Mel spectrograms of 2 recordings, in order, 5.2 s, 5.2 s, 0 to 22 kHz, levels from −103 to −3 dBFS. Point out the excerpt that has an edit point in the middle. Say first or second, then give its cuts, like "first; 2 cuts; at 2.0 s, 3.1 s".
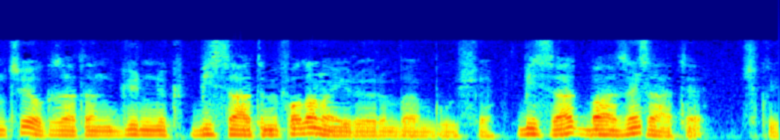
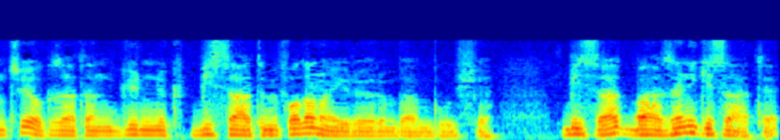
first; 2 cuts; at 3.4 s, 4.3 s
